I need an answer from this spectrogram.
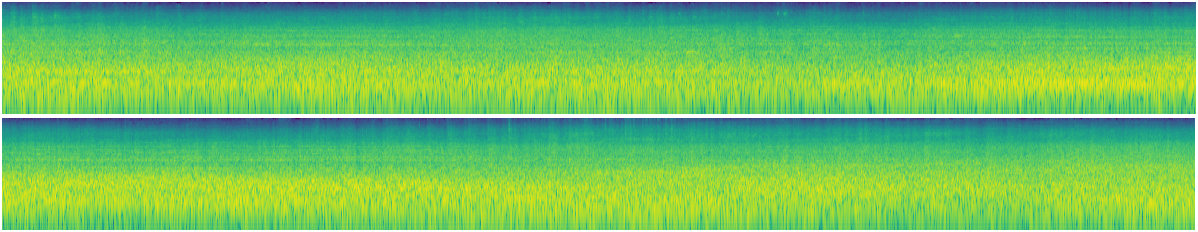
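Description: Train passing close by: a loud, steady rush of wheels on rail that grows slightly louder about twelve seconds in.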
